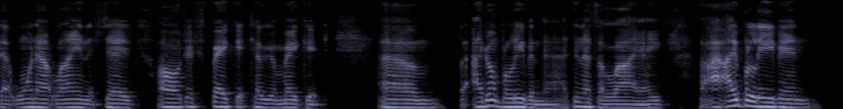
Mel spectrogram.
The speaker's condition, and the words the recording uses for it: Deafness. That's because I was born with a very severe hearing loss and had over 13 years of speech therapy.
